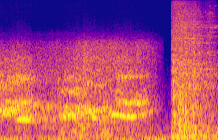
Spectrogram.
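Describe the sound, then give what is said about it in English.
A car swerving and skidding off an icy mountain road after a blast: a long, harsh, noisy skid with a wavering whine, cut off abruptly by a loud, sharp crashing burst. “A wave of energy from the blast follows behind and causes their car to swerve off the road.”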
